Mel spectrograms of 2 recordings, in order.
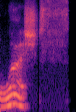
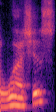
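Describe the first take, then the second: First: The word ends with only an s sound. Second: The word ends with an extra syllable, es. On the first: The speaker calls it wrong. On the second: The speaker calls it right.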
